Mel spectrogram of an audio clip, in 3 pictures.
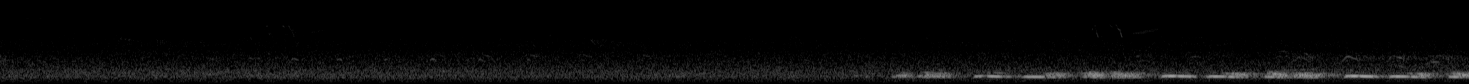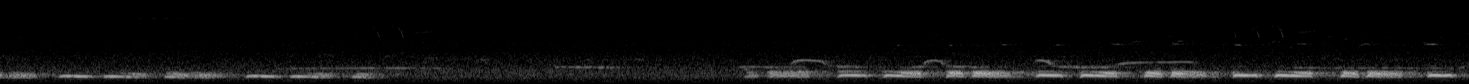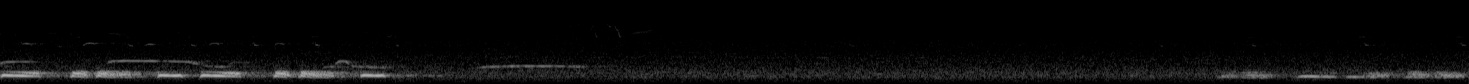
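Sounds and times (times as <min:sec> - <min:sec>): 
Oriental turtle dove cooing: 0:08.9 - 0:18.8, 0:22.1 - 0:35.3, 0:41.5 - 0:44.0.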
